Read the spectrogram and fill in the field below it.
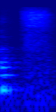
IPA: θ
